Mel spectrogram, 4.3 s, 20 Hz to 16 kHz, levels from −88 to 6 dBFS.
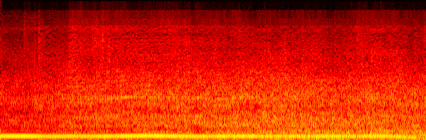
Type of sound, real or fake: fake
